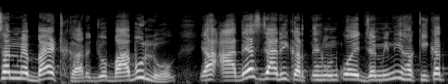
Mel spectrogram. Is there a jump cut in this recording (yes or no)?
no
